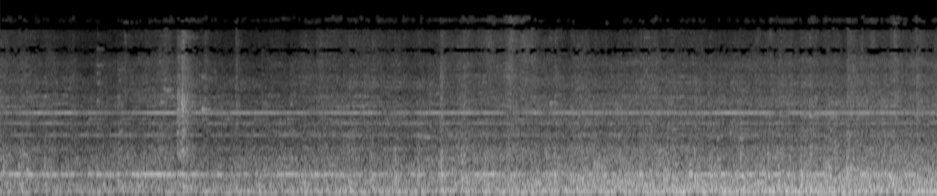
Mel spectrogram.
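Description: Freight cars rolling past at trackside: steel wheels rumbling and clacking over the rail joints, growing slightly louder, with one sharper knock about two seconds in.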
